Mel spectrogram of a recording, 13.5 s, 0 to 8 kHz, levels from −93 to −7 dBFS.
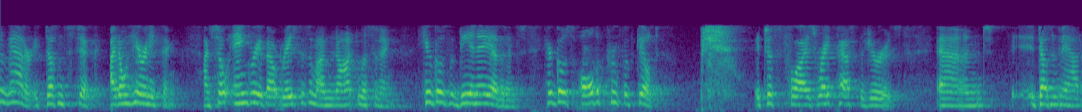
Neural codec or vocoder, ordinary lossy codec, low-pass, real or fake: none; AAC, 16 kbps; 7.2 kHz; real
